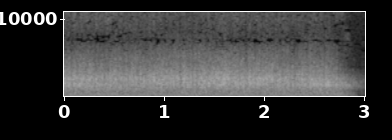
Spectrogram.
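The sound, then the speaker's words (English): A hot air balloon burner roars at takeoff, a loud, steady rushing blast that holds for about three seconds and then cuts off at the end. “Okay, you can walk us out a little way if you like. Into whatever wind there is. Burner coming on.”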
